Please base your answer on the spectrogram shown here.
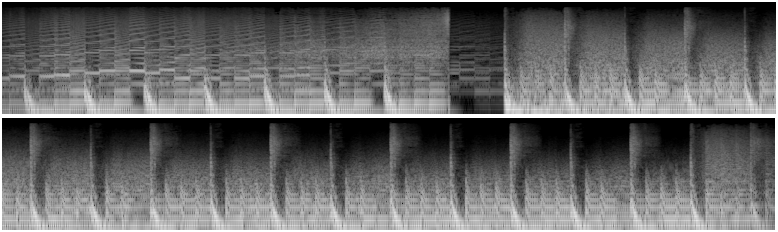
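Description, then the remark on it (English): A loud synthwave track where side-chain compression from a steady kick drum makes a thick synth pad duck and swell on every beat, with a brief near-silent break before the pumping groove resumes. “when the kick stamps, there's like a delayed compression on the pad, so the pad fades away for an instant and comes back”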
